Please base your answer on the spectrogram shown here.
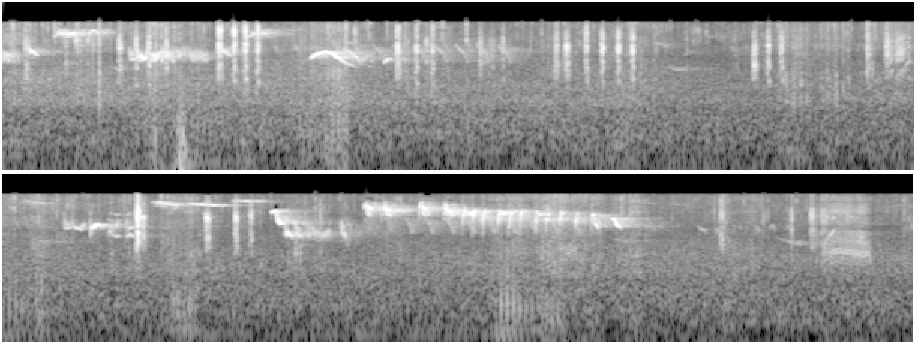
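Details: Eurasian siskins at a bird feeder in Kolmården, Sweden, many birds feeding: scattered high chirps and short upslurred whistles with thin buzzy phrases, over frequent clicks and tapping.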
